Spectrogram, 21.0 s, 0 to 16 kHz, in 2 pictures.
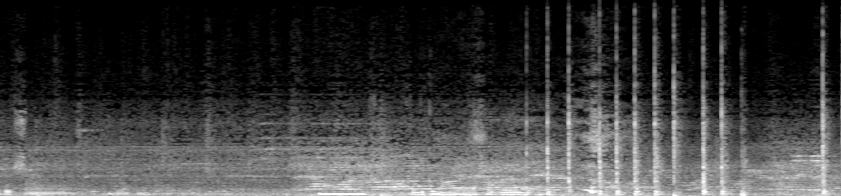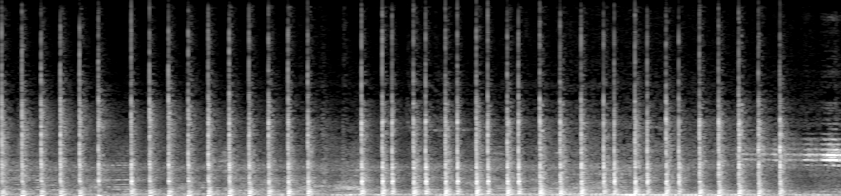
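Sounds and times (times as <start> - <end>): hammer driving nail into wood: 10.3 - 20.4.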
